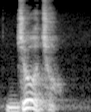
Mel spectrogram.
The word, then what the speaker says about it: 定朝: それが定朝という人でした。定める朝と書いて定朝。定朝は運慶快慶よりおよそ 200 年前、平安時代中期の人です。現在に残る代表作としましては、平等院鳳凰堂の国宝、阿弥陀如来像などが挙げられます。定朝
